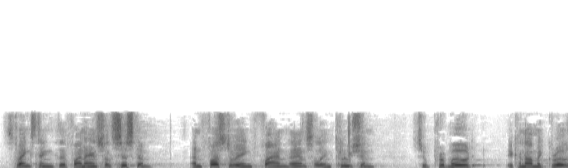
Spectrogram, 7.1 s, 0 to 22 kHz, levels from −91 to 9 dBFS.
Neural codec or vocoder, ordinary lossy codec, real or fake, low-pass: none; AAC, 32 kbps; real; 7.2 kHz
